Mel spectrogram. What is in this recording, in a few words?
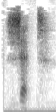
"z", Dutch alphabet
